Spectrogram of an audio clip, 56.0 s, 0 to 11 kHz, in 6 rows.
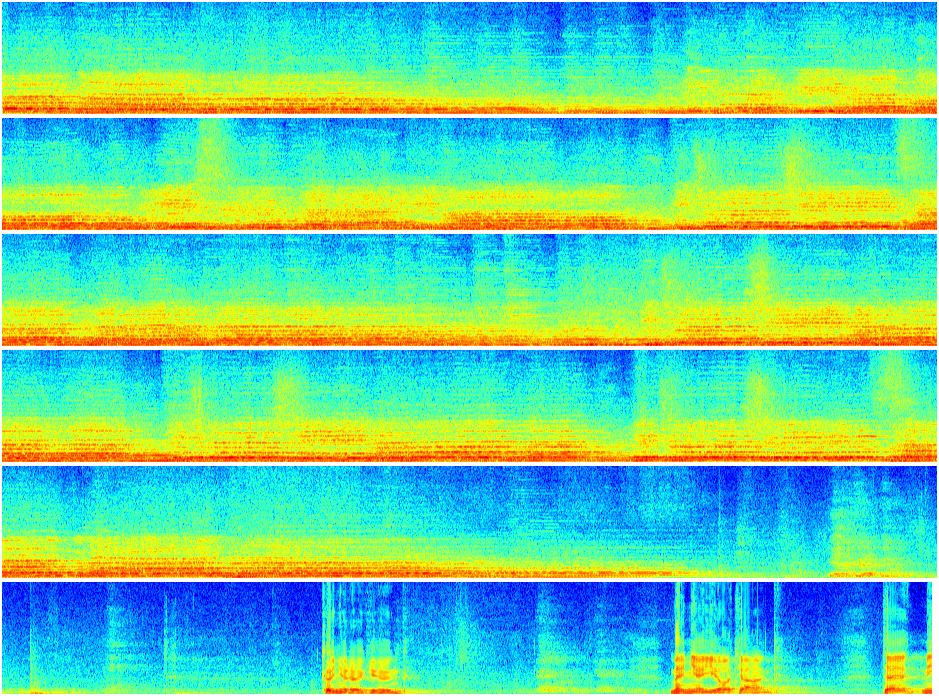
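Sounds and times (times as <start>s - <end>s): people singing a hymn: 0.0s - 47.2s
acoustic guitars: 0.0s - 49.6s.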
